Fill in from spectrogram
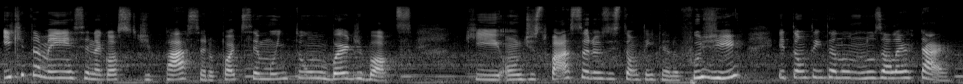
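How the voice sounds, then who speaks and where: A woman's voice: high voice, unhurried, background noise. A young woman with a Brazilian accent giving casual, speculative commentary on a horror series in an informal, conversational way. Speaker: video creator. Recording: voice-over with music behind it. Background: background music.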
